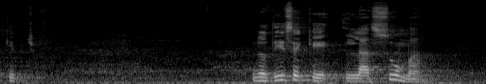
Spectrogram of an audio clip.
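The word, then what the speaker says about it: Kirchhoff: Kir con C H. Kirkof, si quieres traducirlo como se lee, pues Kirchov.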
